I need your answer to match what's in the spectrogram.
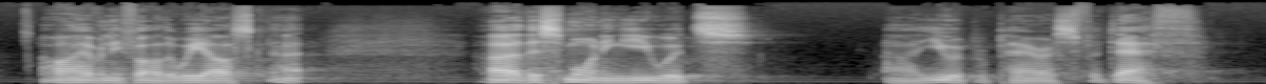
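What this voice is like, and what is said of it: Croaky, hoarse voice. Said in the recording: “forgive me if I'm a bit croaky. I'm losing my voice”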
